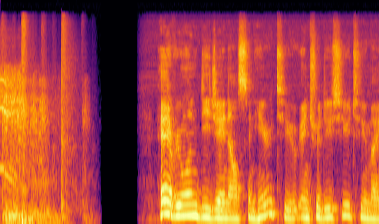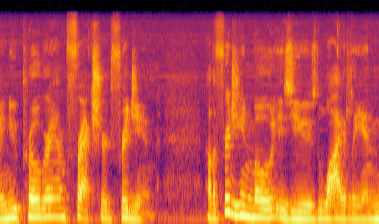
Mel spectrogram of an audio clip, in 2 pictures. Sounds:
musical instrument
electric guitar
guitar
speech
plucked string instrument
music

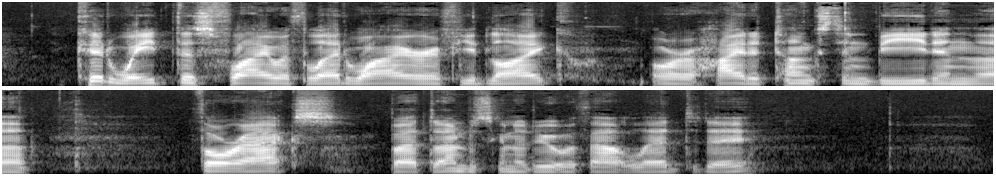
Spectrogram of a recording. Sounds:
speech

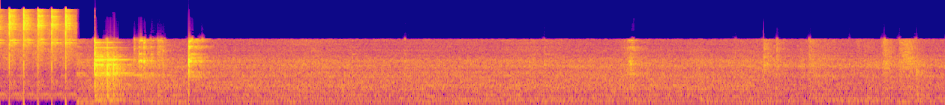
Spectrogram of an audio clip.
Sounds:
forging swords

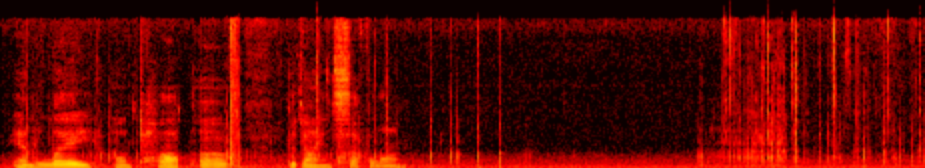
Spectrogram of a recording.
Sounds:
crumpling
speech
inside a small room

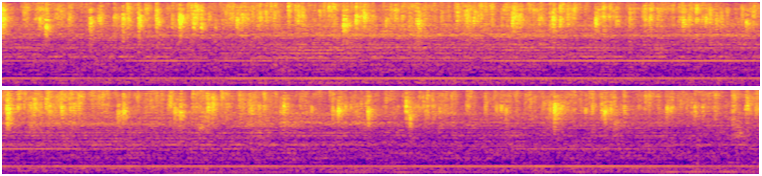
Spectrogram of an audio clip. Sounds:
pump (liquid)

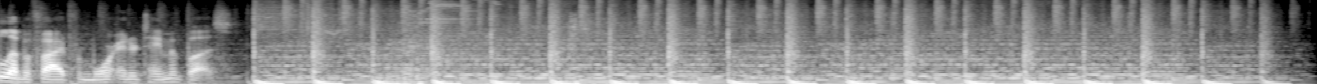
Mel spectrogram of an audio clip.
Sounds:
speech
music

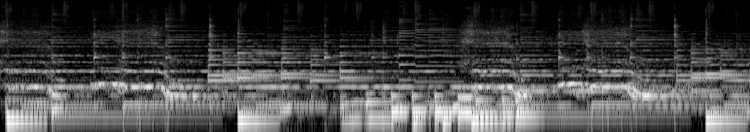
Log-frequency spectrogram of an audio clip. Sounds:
music

